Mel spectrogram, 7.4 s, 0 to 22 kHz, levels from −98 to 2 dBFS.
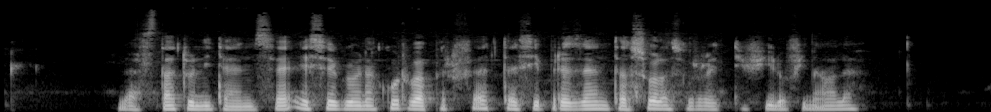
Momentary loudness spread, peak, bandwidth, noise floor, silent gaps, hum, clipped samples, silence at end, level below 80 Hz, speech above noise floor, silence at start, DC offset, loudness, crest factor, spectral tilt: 10 LU; -4 dBFS; 11 kHz; -84 dBFS; none; none; under 0.1%; 1 s; -68 dBFS; 58 dB; 0.9 s; under 0.1%; -27 LUFS; 22 dB; -7.5 dB/octave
